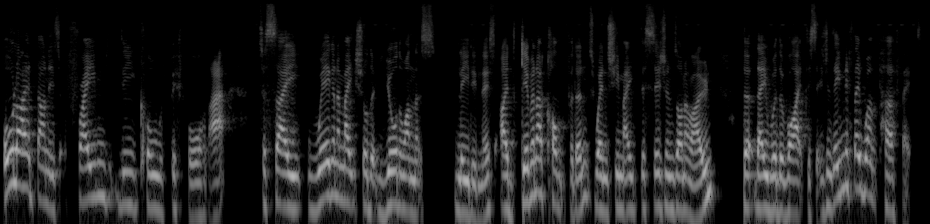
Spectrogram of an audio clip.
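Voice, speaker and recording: A man with a voice pitched a little on the high side, talking as an online fitness coach. He tells animated stories, slips into his clients' voices to act out conversations, and swears freely while giving casual, frank advice.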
